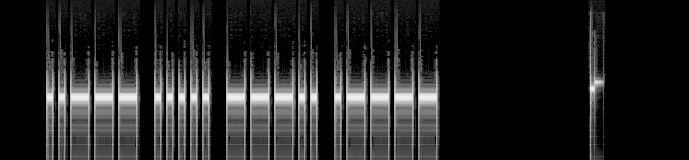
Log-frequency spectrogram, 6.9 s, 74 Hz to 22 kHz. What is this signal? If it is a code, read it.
Morse code, heard as a keyed tone, about 20 wpm, 700 Hz. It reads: 2581
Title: Numbers - 4-Digit 20wpm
